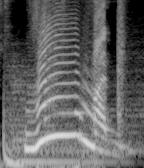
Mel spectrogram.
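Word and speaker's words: woman: so happy that's right it's वुमन वुमन वुमन okay now the moment is अ वुमेन इट सो odd they will catch you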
